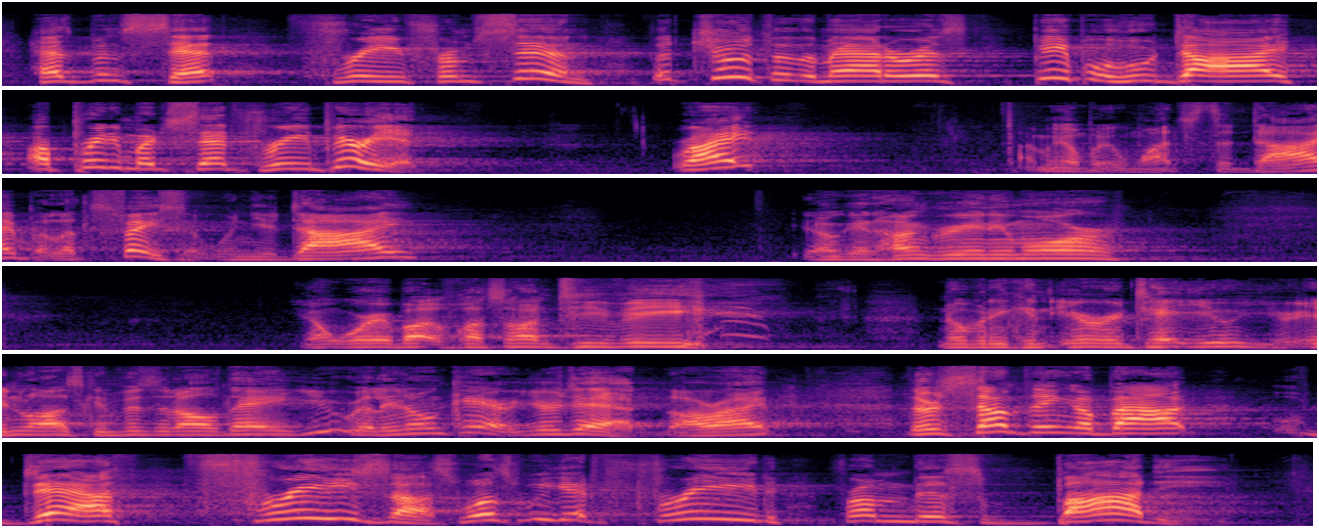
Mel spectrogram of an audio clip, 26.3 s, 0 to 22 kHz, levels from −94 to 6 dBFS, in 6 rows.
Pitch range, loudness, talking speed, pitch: 170-260 Hz, -18 LUFS, 180 wpm, 235 Hz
